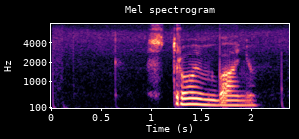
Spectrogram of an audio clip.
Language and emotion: Russian, neutral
